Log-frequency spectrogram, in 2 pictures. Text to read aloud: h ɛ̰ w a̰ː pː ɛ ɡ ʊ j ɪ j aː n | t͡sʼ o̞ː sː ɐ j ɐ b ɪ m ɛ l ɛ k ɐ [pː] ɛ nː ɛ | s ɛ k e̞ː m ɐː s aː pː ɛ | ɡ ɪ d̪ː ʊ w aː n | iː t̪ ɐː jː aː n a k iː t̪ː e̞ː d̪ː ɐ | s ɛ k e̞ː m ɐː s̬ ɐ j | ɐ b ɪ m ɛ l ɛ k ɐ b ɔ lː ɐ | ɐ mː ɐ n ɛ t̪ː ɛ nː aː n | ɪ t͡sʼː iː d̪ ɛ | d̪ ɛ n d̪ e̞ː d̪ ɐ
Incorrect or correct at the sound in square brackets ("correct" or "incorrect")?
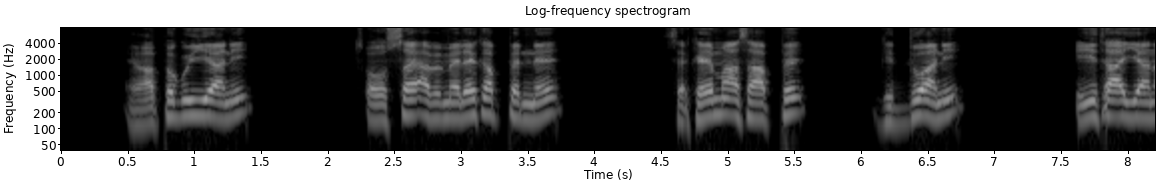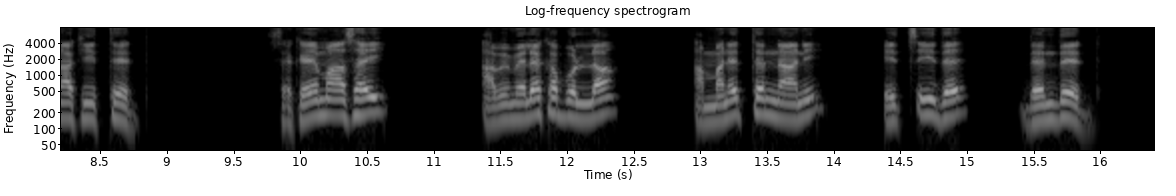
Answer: correct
